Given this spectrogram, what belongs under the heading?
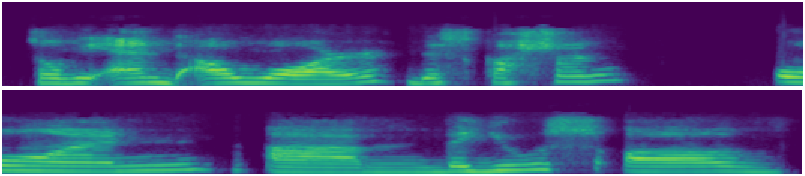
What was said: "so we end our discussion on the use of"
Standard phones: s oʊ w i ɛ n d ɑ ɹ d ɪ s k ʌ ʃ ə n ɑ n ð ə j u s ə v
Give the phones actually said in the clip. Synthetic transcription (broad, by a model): s oʊ w i ɛ n d ɑ ɹ d ɪ s k ʌ ʃ ə n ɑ n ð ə j u s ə v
